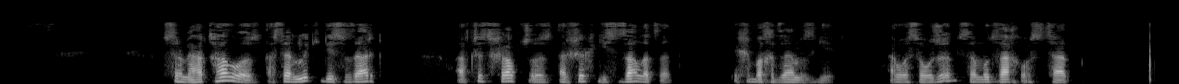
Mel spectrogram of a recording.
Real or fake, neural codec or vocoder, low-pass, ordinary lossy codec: fake; codec, 24 kHz, 0.9 kbps, WavTokenizer, medium speech release version 2; 7.2 kHz; MP3, 32 kbps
